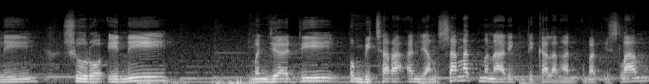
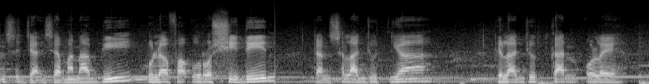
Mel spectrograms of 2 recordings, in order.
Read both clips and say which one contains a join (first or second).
second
